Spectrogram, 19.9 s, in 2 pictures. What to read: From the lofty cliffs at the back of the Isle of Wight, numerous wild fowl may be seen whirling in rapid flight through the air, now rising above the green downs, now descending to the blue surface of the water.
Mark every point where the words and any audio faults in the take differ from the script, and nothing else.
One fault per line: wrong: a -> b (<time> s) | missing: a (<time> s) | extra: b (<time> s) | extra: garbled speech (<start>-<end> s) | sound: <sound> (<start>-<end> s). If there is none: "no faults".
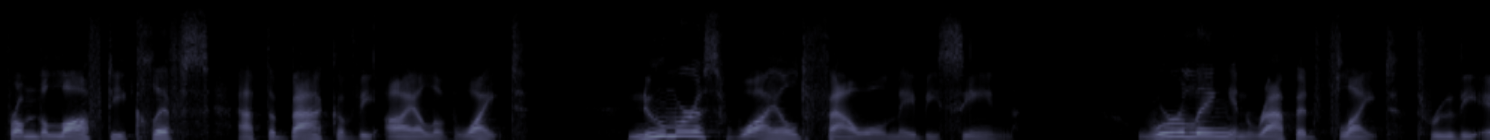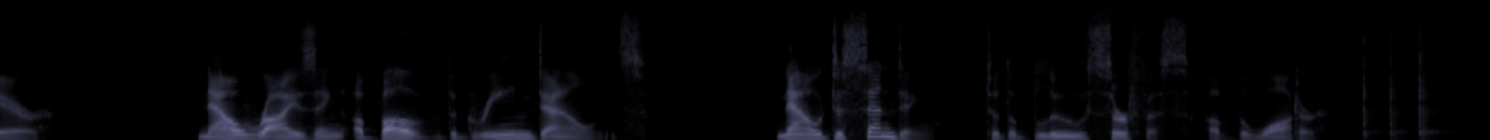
sound: tap (19.0-19.7 s)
